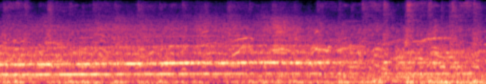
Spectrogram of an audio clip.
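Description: Funfair ride scene around a Huss Break Dance ride: a long held tone with one overtone rises slightly in pitch and fades about four seconds in. Under it run a steady low rumble and crowd voices.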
